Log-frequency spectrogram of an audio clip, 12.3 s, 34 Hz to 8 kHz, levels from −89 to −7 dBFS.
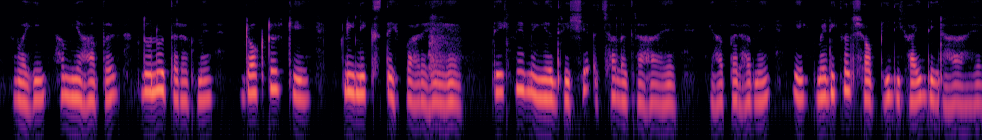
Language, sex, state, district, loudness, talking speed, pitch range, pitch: Hindi, female, Bihar, Kishanganj, -39 LUFS, 160 wpm, 160-210 Hz, 175 Hz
